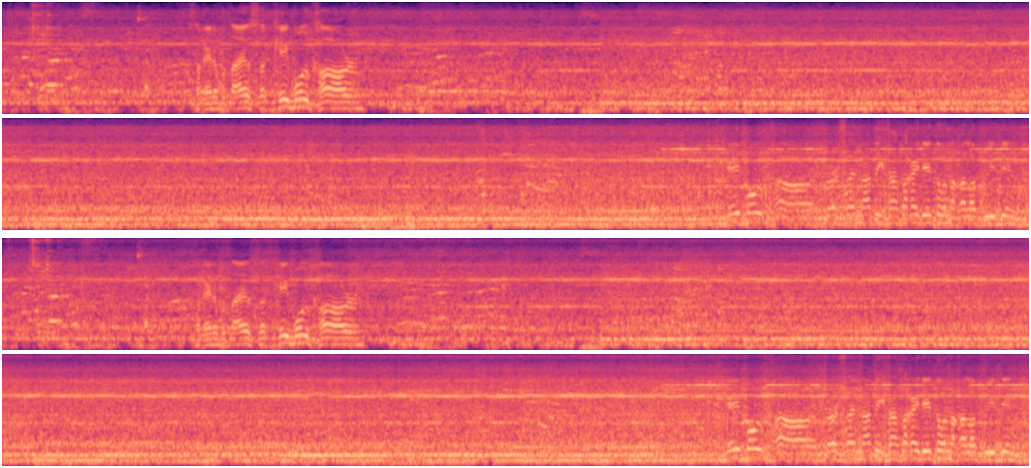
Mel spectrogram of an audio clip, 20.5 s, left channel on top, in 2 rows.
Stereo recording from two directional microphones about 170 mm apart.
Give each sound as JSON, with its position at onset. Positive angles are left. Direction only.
{"t": 2.0, "sound": "speech", "side_deg": 10}
{"t": 18.9, "sound": "vehicle", "side_deg": -20}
